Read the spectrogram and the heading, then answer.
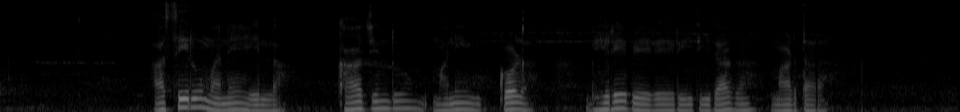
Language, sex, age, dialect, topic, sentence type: Kannada, male, 18-24, Northeastern, agriculture, statement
